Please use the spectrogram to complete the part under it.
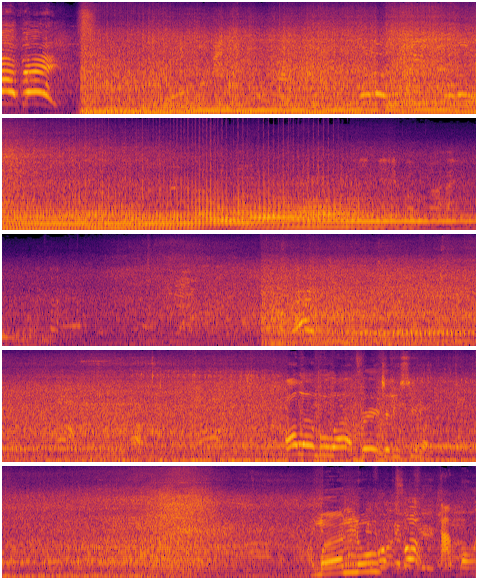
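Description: A Ferrari engine revs hard and bounces off its rev limiter, giving loud, rapid stuttering cuts that rise and fall in pitch over long sustained runs, close to the listener, with voices talking over it.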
